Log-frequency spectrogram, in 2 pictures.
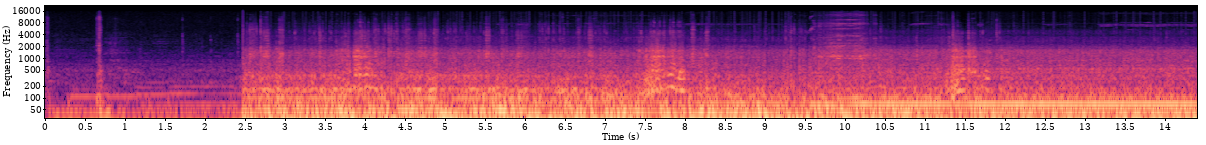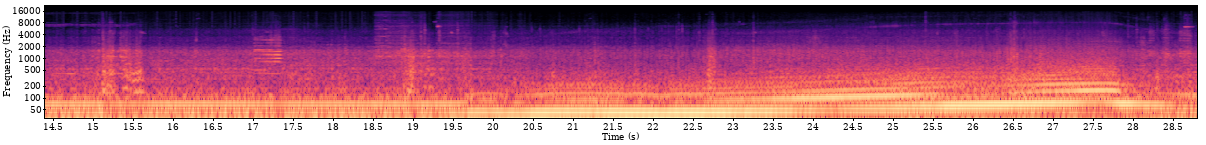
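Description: Heavy truck driving, heard from inside the cab: a loud steady engine drone with road noise and a few knocks. From about twenty seconds in, the engine pulls through the gears, its pitch climbing and then dropping back at each shift. The first two seconds or so are a quieter low hum before the loud truck sound starts suddenly.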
